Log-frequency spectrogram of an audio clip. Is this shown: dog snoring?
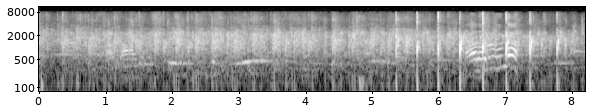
no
